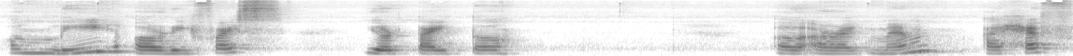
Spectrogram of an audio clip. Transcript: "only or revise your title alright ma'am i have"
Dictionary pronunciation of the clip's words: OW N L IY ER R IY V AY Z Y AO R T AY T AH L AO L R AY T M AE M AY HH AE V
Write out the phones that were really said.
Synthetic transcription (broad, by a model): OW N L IY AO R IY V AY S Y AO R T AY T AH L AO R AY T M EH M AY HH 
